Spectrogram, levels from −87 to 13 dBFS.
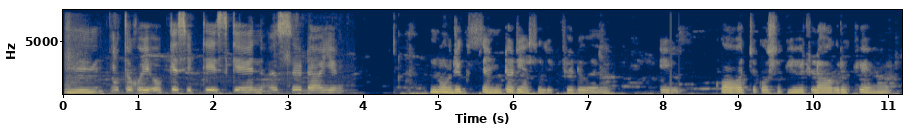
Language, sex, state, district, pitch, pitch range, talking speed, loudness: Rajasthani, female, Rajasthan, Nagaur, 220 Hz, 215-230 Hz, 95 wpm, -18 LUFS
